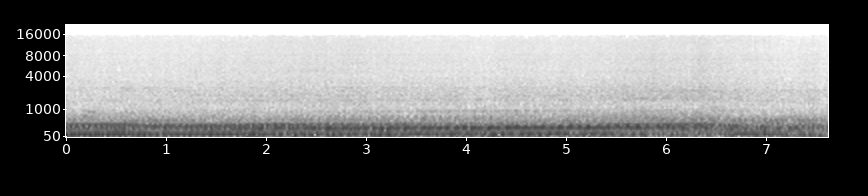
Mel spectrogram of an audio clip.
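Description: Car engine pulling hard in first gear up a steep hill road, heard from inside the cabin. The engine note holds high and creeps slowly upward, then eases off about six and a half seconds in.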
